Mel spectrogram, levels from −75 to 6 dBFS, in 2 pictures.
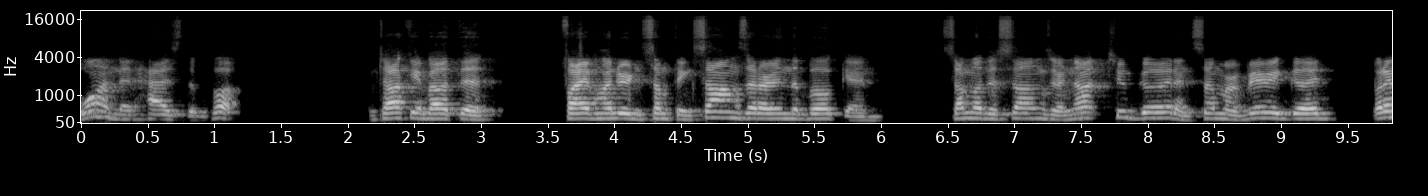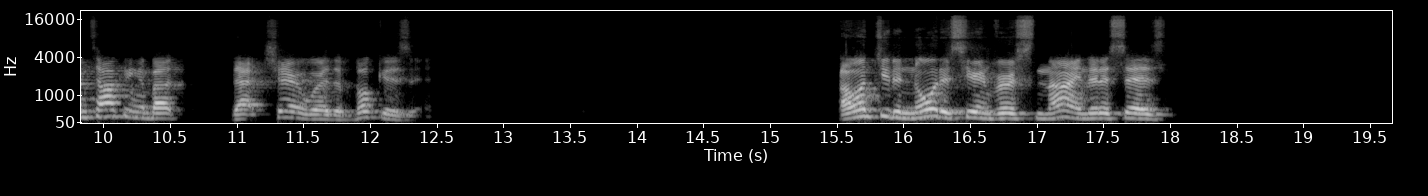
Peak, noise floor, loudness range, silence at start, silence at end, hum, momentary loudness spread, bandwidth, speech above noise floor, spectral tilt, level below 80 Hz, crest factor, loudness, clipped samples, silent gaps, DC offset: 0 dBFS; under -90 dBFS; 8 LU; 0 s; 1.7 s; none; 10 LU; 18 kHz; over 71 dB; -4.5 dB/octave; -70 dBFS; 20 dB; -19 LUFS; under 0.1%; 14.08-14.12 s, 14.32-14.36 s, 14.83-14.87 s; under 0.1%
